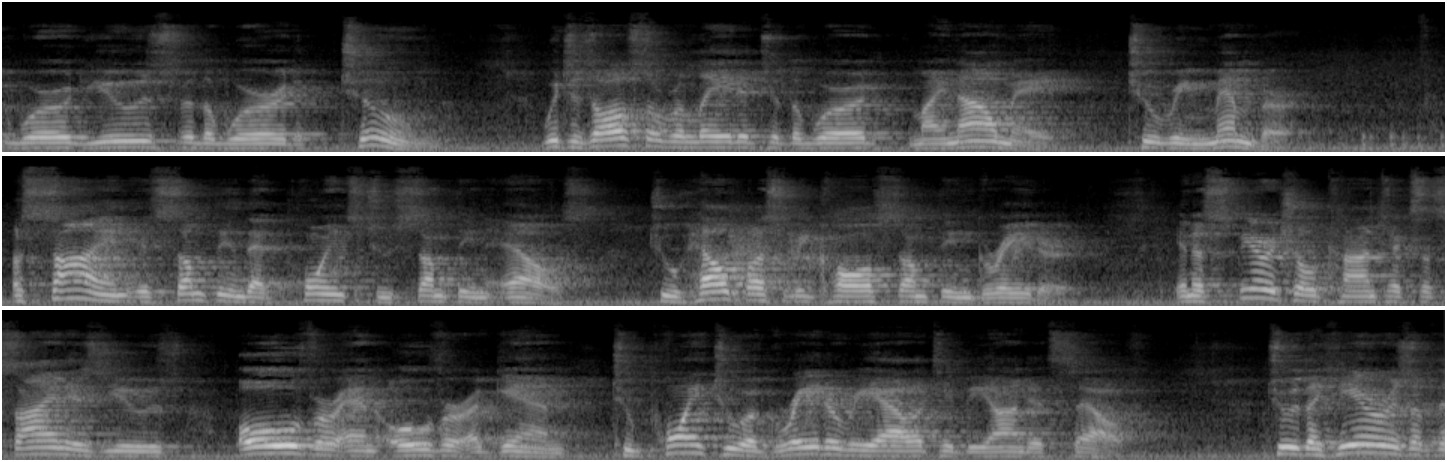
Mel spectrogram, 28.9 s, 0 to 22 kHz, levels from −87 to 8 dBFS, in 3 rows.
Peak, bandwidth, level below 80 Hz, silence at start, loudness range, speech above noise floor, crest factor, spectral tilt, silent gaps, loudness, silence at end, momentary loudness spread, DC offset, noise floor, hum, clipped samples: -6 dBFS; 15 kHz; -50 dBFS; 0 s; 5 LU; 20 dB; 20 dB; -6.5 dB/octave; none; -26 LUFS; 0 s; 16 LU; under 0.1%; -45 dBFS; none; under 0.1%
